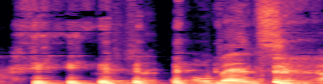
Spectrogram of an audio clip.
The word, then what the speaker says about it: Obenson: Obenson.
